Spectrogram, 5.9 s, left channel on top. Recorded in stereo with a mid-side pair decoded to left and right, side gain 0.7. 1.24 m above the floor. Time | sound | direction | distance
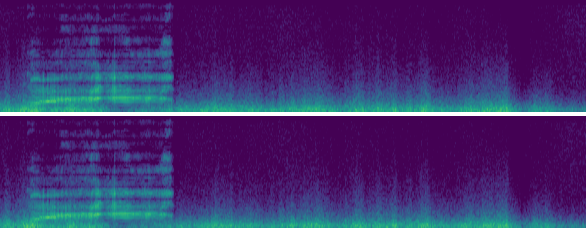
0.3 | a scream | straight ahead | ?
